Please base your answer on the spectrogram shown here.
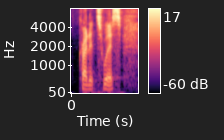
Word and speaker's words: Credit Suisse: what they do but Credit Suisse is a ginormous Global Investment Bank and financial services firm okay and they're founded out of Switzerland thus credit Swiss right even though it's not spelled like that and so they are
